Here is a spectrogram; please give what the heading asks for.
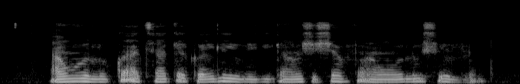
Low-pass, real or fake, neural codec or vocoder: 7.2 kHz; fake; vocoder, 44.1 kHz, 128 mel bands, Pupu-Vocoder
